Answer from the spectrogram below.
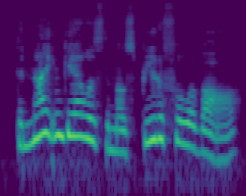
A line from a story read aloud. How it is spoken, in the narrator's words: he exclaimed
